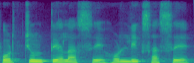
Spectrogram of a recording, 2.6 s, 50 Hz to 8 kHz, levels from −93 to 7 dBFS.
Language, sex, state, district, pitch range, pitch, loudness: Bengali, female, Assam, Hailakandi, 155-165 Hz, 160 Hz, -16 LUFS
